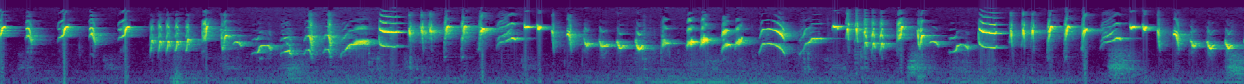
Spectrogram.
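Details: Long-tailed shrike from Bobotsari in a fast, continuous song of rapid chirps, twitters and upslurred and downslurred whistles, varied and tumbling for over twelve seconds without a break.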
